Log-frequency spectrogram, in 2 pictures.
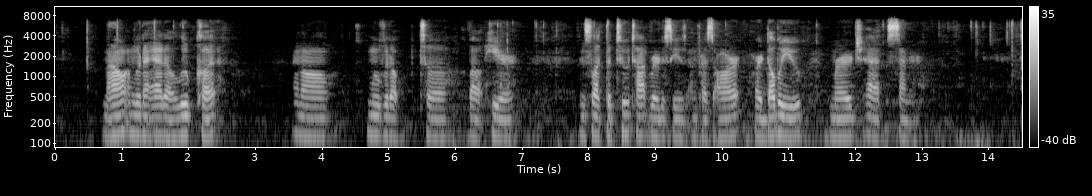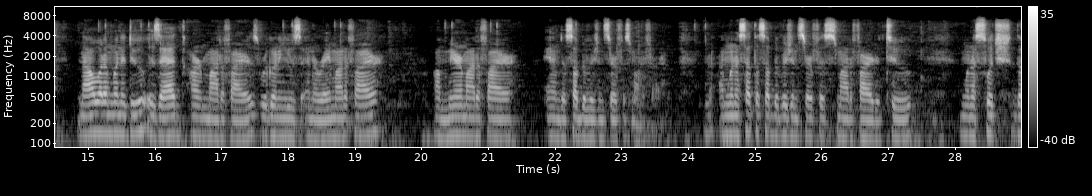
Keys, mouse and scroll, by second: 1.3 ctrl+r, 6.7-8.6 drag, 8.9 w, 13.3 Tab, 18.8-20.5 drag, 20.5 middle click, 21.0-22.8 drag, 22.8-24.1 middle drag, 24.1-26.0 drag.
